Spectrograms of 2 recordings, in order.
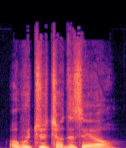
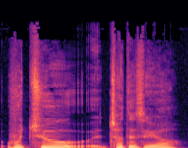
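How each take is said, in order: First: It is said in a blunt, harsh tone. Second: It is said in a soft, gentle tone.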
